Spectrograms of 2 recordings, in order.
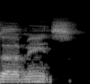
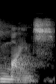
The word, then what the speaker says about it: Mainz: a 1-1 draw versus a maze i think it's pronounced mainz probably should have told you i've been outside in the first place a little german pronunciation but yeah mainz um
